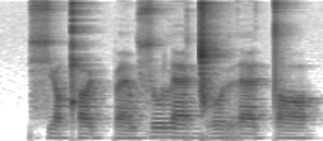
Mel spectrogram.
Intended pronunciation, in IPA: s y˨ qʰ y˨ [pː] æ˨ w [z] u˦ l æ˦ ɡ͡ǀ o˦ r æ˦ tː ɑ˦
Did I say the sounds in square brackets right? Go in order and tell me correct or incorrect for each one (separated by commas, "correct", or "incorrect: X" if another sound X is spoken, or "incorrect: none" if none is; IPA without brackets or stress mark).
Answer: correct, correct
